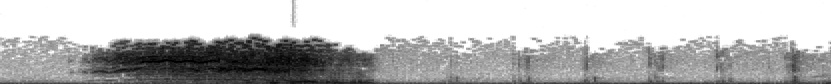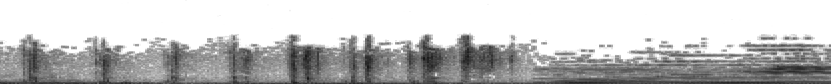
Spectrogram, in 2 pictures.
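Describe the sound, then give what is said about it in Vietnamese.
A horse neighs loudly in a Vietnamese stage drama, a long shrill whinny followed by many steady clip-clop hoofbeats of a trotting horse, with no voices. “Kìa, tiếng ngựa gì thế?”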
